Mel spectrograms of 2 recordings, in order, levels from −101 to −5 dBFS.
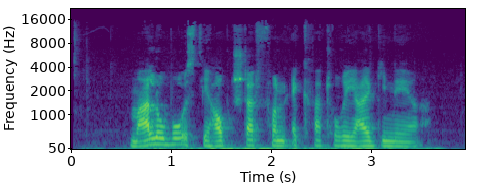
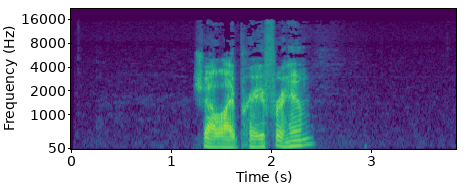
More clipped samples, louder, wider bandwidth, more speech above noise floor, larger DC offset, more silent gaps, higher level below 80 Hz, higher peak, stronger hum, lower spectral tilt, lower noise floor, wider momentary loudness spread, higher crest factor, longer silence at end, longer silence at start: neither; second, -31 LUFS vs -22 LUFS; about the same, 15 kHz vs 16.5 kHz; second, 26 dB vs 51 dB; neither; neither; first, -54 dBFS vs -62 dBFS; second, -10 dBFS vs -4 dBFS; neither; first, -6 dB/octave vs -4.5 dB/octave; second, -55 dBFS vs -73 dBFS; about the same, 12 LU vs 12 LU; about the same, 20 dB vs 22 dB; second, 0.2 s vs 1.45 s; second, 0.25 s vs 1.25 s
